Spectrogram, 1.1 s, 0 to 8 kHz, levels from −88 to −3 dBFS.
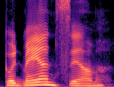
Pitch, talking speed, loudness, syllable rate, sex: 200 Hz, 155 wpm, -16 LUFS, 3.0 syllables/s, female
